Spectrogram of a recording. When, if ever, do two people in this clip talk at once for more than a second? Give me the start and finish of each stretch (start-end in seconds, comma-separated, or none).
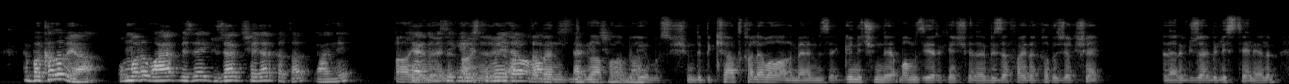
4.1-6.4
